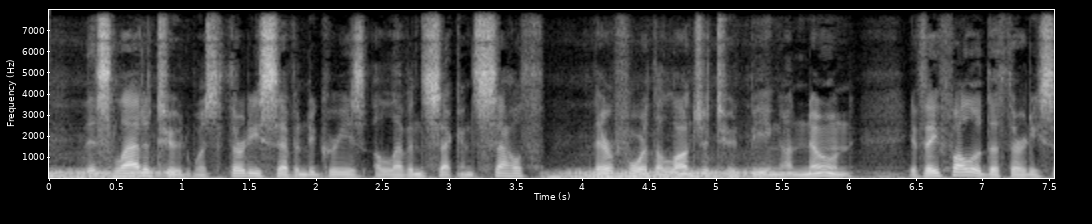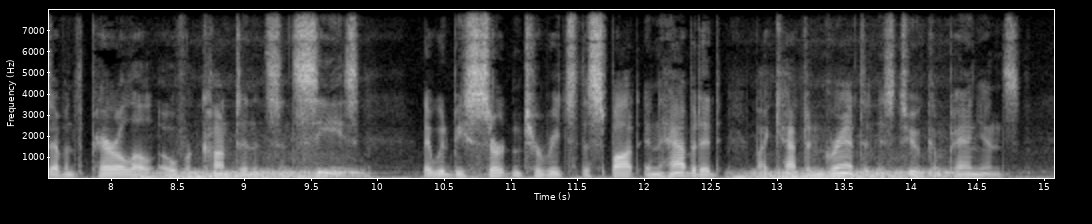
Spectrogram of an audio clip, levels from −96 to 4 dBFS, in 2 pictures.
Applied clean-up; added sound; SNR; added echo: none; Breathing; 6 dB; none.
